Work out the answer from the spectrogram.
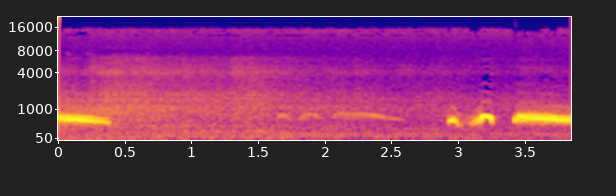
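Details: Spotted dove song in the standard 'giọng thổ' style, played to rouse wild doves to answer quickly; a loud, low, hoarse coo opens and closes the clip, with fainter, distant-sounding coos in between.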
